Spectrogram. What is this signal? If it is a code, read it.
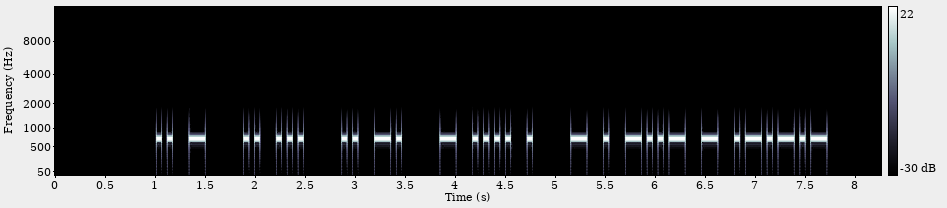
Morse code, heard as a keyed tone, about 22 wpm, 700 Hz. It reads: IT IS IN THE TEXT.
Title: Sentences from Top 1200 Words 22wpm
